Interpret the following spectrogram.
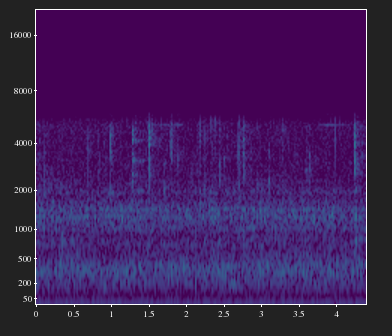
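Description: A dog chewing a piece of banana, with small irregular wet clicks and smacks over a steady hiss.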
